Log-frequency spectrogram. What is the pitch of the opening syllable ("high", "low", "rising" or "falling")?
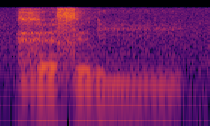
low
